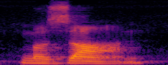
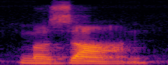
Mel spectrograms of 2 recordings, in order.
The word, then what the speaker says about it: Mazon: the state of Illinois, a guide to pronunciation of towns and villages. Mazon. Let's hear that again. Mazon.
